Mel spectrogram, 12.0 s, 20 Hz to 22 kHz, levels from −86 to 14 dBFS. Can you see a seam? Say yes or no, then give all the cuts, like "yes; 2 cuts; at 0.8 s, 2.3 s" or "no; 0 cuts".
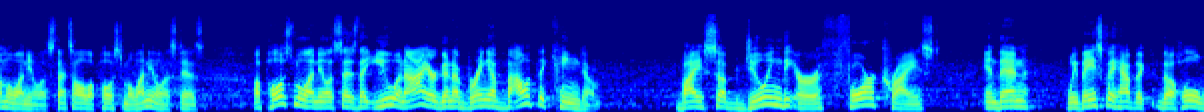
no; 0 cuts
